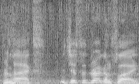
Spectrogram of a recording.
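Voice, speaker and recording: A man's voice: sits high, lively intonation, normal speed, noisy background. An actor playing a commanding male Russian official in an audio drama, curt and authoritative. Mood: firm.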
